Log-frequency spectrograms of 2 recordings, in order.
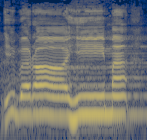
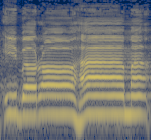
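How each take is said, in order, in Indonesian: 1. Vokal setelah h adalah 'i'. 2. Vokal setelah h adalah 'a'. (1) "yang masyhur, yang terkenal Ibrahima" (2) "tapi ada yang bacanya Ibrahama"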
